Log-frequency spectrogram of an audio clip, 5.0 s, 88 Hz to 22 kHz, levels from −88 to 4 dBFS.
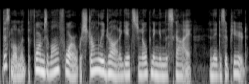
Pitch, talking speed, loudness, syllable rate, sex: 180 Hz, 240 wpm, -17 LUFS, 6.3 syllables/s, female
